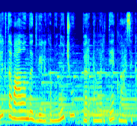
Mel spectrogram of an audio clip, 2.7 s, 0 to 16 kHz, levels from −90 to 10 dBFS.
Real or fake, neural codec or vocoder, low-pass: real; none; 10.8 kHz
